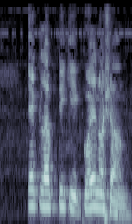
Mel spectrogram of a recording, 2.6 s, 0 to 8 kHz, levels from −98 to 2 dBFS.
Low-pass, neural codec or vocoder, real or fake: 7.2 kHz; none; real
